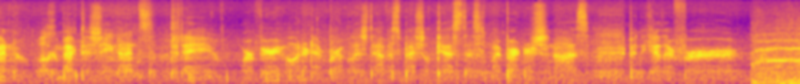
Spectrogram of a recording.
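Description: Whispered speech: a person talking quietly in a hushed voice.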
